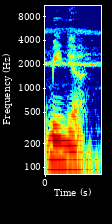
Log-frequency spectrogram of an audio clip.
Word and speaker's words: Minilla: But it's pronounced Minya. Well, that's the American pronunciation. The American dub.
